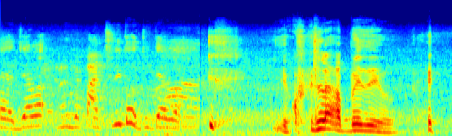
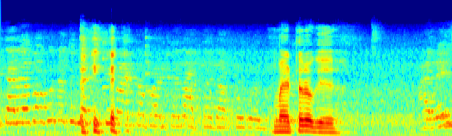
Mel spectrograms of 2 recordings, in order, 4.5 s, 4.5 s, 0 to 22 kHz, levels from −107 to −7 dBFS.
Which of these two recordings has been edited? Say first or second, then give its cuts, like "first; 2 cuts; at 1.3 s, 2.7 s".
first; 1 cut; at 1.9 s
